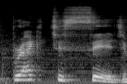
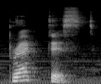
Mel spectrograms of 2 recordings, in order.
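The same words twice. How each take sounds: First: The ending is an extra syllable, like 'practices'. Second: The ending is a short T sound. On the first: The speaker calls it wrong. "Não existe practiced" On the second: The speaker calls it right. "mas sim practiced"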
